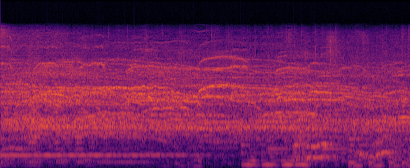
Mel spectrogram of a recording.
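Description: Pop music playing, with a crowd of young fans screaming and whooping over it. A held chord fades about three seconds in, and a pulsing low beat comes in near the middle.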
